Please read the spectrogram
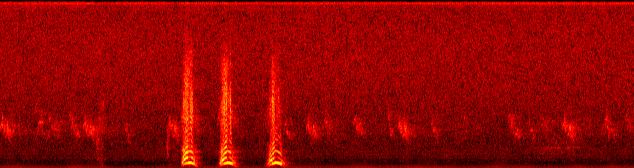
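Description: A dog barking three times in quick succession about two seconds in, over a steady low hum.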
